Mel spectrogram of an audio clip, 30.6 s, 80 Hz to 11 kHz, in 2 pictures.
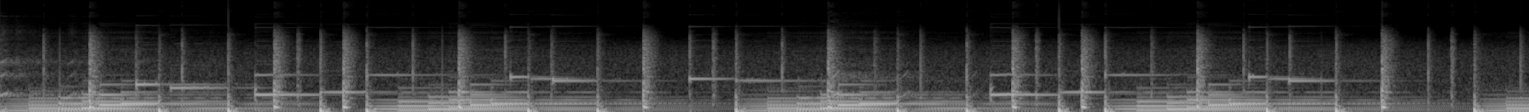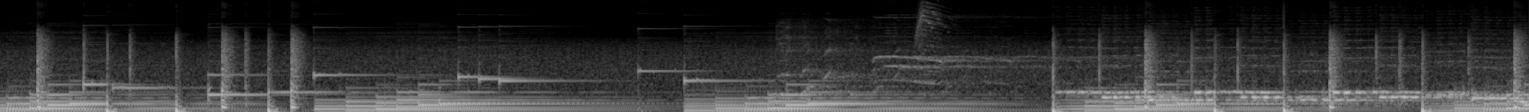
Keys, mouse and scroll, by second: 6.9 ctrl+z, 7.1 right click, 7.2 right click, 11.6 right click, 12.8 ctrl+-, 12.9 ctrl++, 13.6 space, 13.9 space, 14.2 space, 15.3 ctrl+-, 15.8 ctrl++, 16.3 space, 17.2 ctrl++, 17.9 space, 18.8 space, 19.0 space, 19.5 ctrl++, 19.8 ctrl+-, 20.1 space, 20.3 space, 20.5 space, 20.6 ctrl+-, 21.2 space, 21.6 right click, 24.0 b, 24.7 ctrl+z, 25.1 ], 26.5 ctrl+z, 26.7 b.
